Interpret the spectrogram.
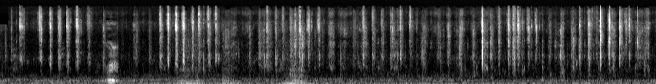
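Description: Close-up crunching and chewing of raw green chili peppers: many crisp, irregular crunches as they are bitten and chewed. A brief vocal sound about one and a half seconds in is the loudest moment, and a couple of dull low thumps follow.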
